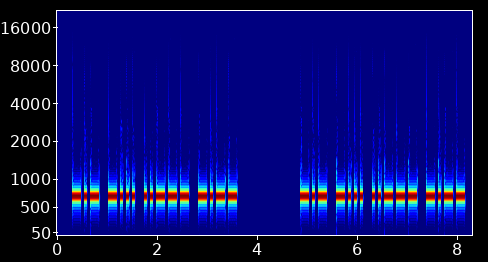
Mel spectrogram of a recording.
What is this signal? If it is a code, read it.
Morse code, heard as a keyed tone, about 20 wpm, 700 Hz. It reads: KB2Y KB2Y
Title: USA Call Signs - 4 Characters - Repeated 3x - 20wpm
